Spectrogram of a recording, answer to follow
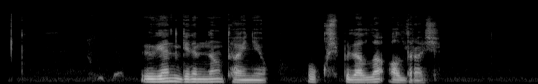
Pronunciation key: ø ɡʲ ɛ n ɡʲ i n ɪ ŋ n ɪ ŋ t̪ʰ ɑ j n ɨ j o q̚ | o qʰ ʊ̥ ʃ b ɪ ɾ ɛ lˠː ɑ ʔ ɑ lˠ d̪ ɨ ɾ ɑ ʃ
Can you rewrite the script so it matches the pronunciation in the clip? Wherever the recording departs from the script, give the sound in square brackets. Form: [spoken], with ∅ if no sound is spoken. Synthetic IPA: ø ɡʲ ɛ n ɡʲ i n ɪ [m] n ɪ ŋ t̪ʰ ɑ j n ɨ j o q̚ | o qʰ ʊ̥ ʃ b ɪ [l] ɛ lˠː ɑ ʔ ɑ lˠ d̪ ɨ ɾ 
